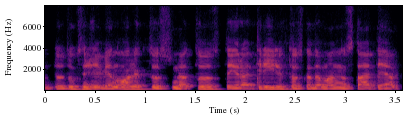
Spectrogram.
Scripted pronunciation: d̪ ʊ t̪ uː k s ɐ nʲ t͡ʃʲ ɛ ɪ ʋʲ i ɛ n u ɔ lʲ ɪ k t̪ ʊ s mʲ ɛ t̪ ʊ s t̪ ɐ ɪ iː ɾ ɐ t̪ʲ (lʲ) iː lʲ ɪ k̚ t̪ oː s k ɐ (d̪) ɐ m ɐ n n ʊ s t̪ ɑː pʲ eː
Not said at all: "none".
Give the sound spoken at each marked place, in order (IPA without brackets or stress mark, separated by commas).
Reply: ɾʲ, d̪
